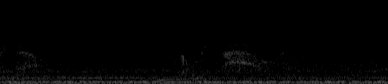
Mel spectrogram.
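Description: A man speaks in a low, quiet voice.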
